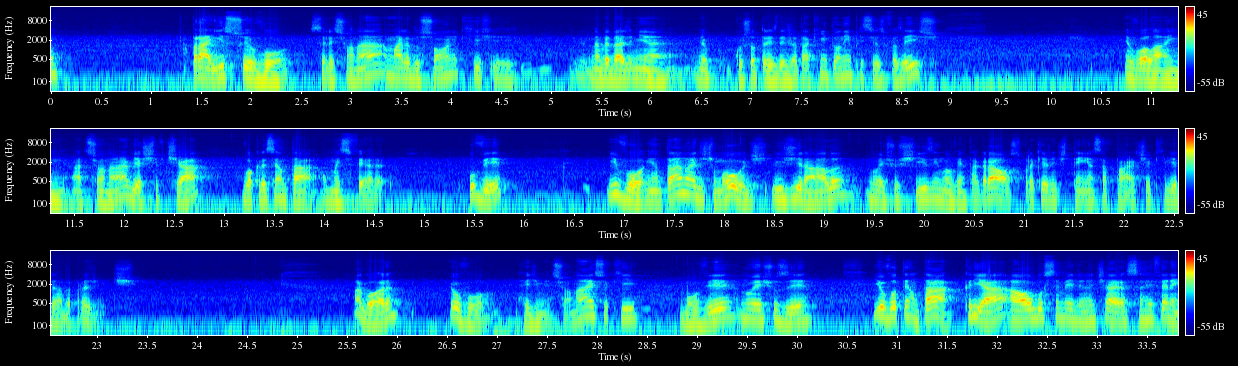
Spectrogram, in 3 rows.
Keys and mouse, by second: 1.1 ctrl+middle click, 2.5 click, 4.2 shift+a, 8.1 shift+a, 15.6 ctrl+middle click, 15.7 ctrl+middle click, 17.4 Tab, 19.2 r, 22.9 Tab, 24.0 Tab, 24.6 Tab, 25.9 Tab, 26.1 s, 28.8 g.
